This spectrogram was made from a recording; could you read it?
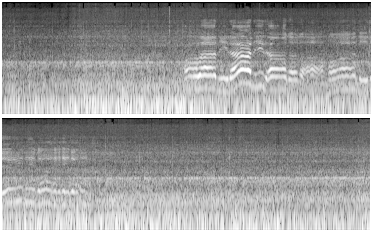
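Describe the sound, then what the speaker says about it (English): Low, constant wind roar buffets the microphone on a moving Royal Enfield Himalayan motorcycle on a windy day, with someone talking briefly over it. "So it's a windy day today, as you can probably hear"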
